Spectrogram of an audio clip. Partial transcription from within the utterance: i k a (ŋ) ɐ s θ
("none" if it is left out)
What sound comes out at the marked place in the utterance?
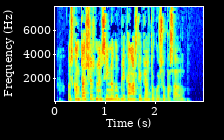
ŋ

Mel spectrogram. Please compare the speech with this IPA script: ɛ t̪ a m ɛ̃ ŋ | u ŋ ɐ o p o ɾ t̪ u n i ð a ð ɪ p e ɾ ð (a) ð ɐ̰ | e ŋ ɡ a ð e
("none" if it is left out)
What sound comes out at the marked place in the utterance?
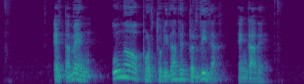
i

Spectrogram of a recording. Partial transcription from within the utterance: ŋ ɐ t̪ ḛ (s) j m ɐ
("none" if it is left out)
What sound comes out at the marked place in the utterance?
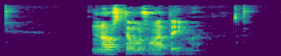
none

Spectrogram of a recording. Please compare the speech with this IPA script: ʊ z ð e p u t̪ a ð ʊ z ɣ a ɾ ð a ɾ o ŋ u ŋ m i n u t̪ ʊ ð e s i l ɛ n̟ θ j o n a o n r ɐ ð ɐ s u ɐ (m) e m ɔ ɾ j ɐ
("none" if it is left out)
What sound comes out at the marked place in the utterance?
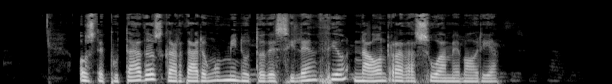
m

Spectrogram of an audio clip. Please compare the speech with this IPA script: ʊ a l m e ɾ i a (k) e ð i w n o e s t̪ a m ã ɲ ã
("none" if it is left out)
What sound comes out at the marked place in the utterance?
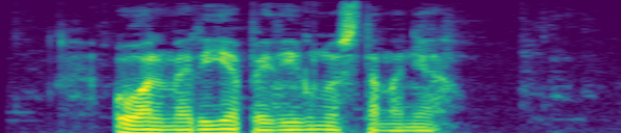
p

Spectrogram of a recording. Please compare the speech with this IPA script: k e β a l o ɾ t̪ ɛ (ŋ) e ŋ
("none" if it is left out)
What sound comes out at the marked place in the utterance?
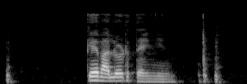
ɲ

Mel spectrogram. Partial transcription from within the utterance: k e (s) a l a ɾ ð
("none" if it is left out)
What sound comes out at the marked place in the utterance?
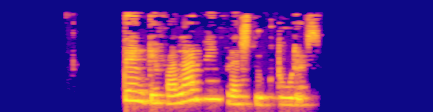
f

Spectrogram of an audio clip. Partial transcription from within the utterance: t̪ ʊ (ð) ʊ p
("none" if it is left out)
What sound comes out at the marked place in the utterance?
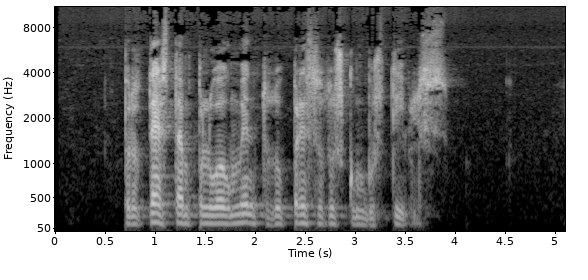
ð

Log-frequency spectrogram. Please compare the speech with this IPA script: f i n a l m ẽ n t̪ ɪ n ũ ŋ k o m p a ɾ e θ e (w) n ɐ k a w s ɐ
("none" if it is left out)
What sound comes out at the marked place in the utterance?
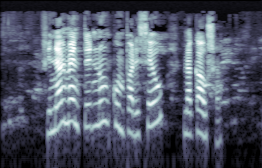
w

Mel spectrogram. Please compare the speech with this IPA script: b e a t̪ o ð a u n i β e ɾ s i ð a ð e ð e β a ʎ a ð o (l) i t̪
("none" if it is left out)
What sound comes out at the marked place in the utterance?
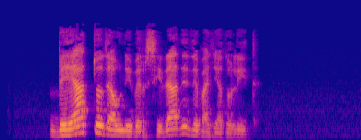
l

